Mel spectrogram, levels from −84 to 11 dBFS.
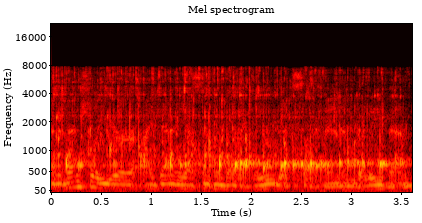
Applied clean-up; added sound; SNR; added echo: none; Liquid; -5 dB; reverberation time 0.7 s.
